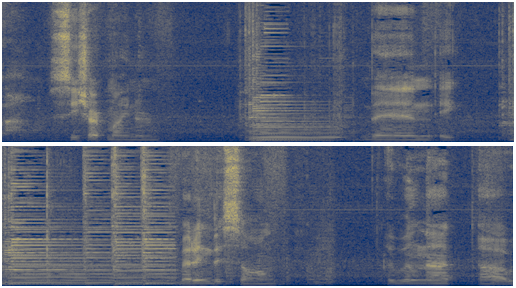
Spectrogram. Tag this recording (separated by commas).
Strum, Speech, Plucked string instrument, Musical instrument, Music, Guitar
